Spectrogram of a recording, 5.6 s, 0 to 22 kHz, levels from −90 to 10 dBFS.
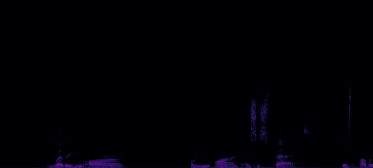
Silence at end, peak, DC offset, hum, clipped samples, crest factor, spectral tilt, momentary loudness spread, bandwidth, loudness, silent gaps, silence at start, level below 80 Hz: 0 s; -54 dBFS; under 0.1%; 60 Hz at -85 dBFS; under 0.1%; 18 dB; -4 dB/octave; 2 LU; 10.5 kHz; -69 LUFS; none; 0 s; -86 dBFS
